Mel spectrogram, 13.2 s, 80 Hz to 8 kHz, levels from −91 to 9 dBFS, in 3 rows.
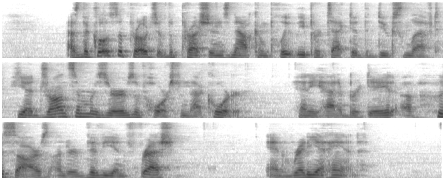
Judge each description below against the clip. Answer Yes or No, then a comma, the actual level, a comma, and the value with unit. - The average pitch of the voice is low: Yes, low, 115 Hz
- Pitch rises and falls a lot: No, average, 3.3 semitones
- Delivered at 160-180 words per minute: Yes, average, 170 wpm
